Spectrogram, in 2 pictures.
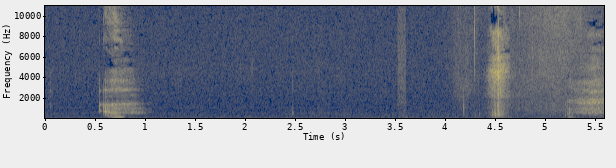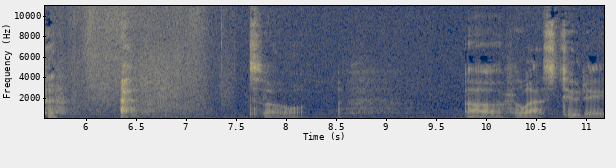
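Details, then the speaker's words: Several forceful sneezes with sharp inhaled build-ups and breathy sounds between, set off over two days by dust while cleaning a room; sneezer says not allergic and nose not sensitive; chesty-sounding sneezes. "something about the dust that i've been cleaning uh has really just been setting me off and so for the last two days basically i have just been sneezing all over my room"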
